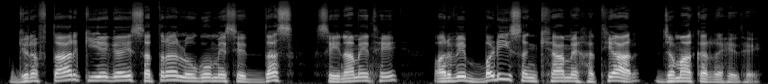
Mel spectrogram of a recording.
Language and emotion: Hindi, neutral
